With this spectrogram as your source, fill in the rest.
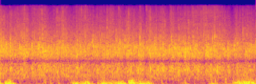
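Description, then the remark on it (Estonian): Steady applause from an audience welcoming a speaker onto the stage at an event, a dense, continuous patter of many hands clapping at a consistent level throughout, with no voices standing out. “aitäh aplausi eest.”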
